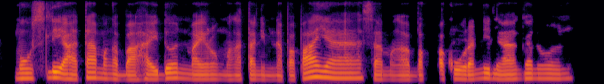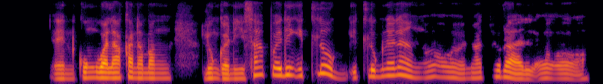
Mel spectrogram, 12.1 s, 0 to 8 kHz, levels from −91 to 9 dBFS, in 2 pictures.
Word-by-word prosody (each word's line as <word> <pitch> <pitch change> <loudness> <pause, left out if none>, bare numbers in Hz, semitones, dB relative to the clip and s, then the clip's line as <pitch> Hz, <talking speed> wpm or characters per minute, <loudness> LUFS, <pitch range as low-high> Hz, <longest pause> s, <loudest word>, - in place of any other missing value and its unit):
mostly 140 +2 +1
'ata 130 +4 +1
mga 135 -4 -4
bahay 115 +1 -1
dun, 145 +3 -1
mayroon 115 0 -3
mga 110 0 -8
tanim 115 -2 -5
na 105 -1 -8
papaya 145 +3 +1
sa 115 -4 -5
mga 110 -1 -7
bak 110 - -6
bakuran 125 -1 -1
nila, 125 -3 -2
ganon. 135 0 -6 0.8
And 130 0 -1
kung 155 0 +1
wala 150 -1 +9
ka 165 - +6
namang 140 -1 0 0.3
longganisa, 135 - +1
pwedeng 220 0 +5
itlog 230 - +1
itlog 180 +4 -1
na 210 +1 +2
lang, 190 -9 +1
oo, 160 -4 -4
natural, 150 -2 +2
oo. 130 -3 -4
135 Hz, 150 wpm, -23 LUFS, 120-155 Hz, 0.8 s, wala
